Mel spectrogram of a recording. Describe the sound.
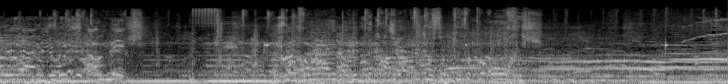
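A large crowd of fans roars and cheers continuously during an open-top bus parade for a rap duo presenting a new album, with shouts and whoops rising over a dense hubbub of voices and a low rumble underneath, loud throughout.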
